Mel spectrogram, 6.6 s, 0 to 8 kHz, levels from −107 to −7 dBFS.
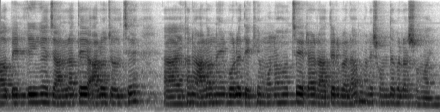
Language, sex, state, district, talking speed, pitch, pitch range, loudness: Bengali, male, West Bengal, Paschim Medinipur, 180 wpm, 165 Hz, 150-170 Hz, -14 LUFS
